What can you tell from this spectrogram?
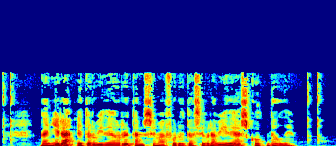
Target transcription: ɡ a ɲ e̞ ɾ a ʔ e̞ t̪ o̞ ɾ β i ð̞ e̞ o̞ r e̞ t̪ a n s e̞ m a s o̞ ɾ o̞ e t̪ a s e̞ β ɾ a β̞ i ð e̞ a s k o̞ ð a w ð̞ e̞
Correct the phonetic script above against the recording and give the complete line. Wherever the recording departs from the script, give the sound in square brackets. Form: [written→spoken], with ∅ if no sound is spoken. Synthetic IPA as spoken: ɡ a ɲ e̞ ɾ a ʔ e̞ t̪ o̞ ɾ β i ð̞ e̞ o̞ r e̞ t̪ a n s e̞ m a [s→f] o̞ ɾ o̞ e t̪ a s e̞ β ɾ a β̞ i ð e̞ a s k o̞ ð a w ð̞ e̞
